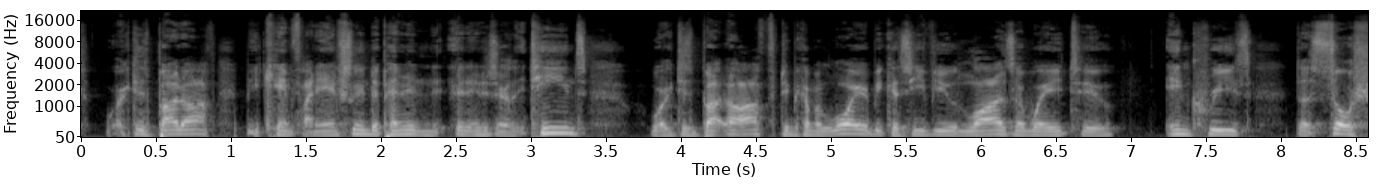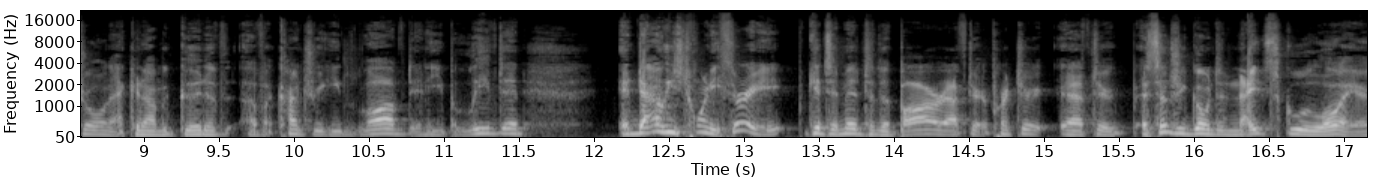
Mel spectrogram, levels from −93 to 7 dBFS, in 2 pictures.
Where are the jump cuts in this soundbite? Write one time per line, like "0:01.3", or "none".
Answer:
none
